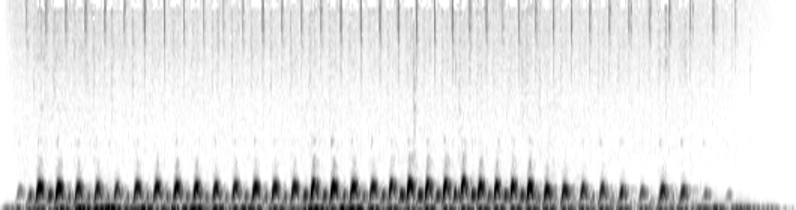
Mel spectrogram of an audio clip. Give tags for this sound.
board
dance
drum
effect
groovy
hit
pad
percs
percussion-loop
plastic
SFX
wha
wobble

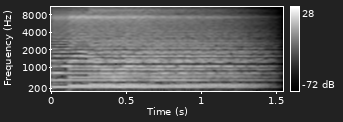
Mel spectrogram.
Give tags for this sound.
chords
pads

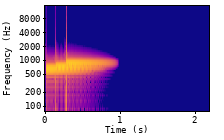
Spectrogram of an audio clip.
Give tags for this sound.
object
life
item
game
energy
pick-up
collect

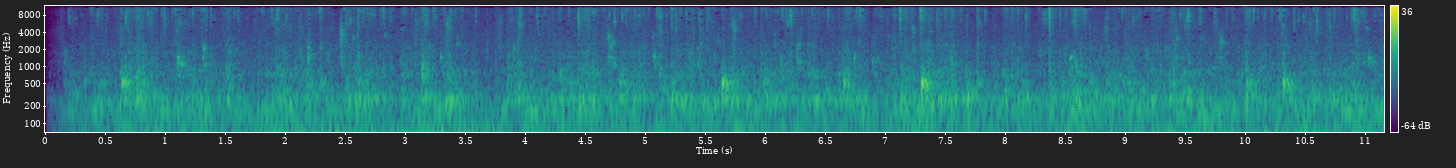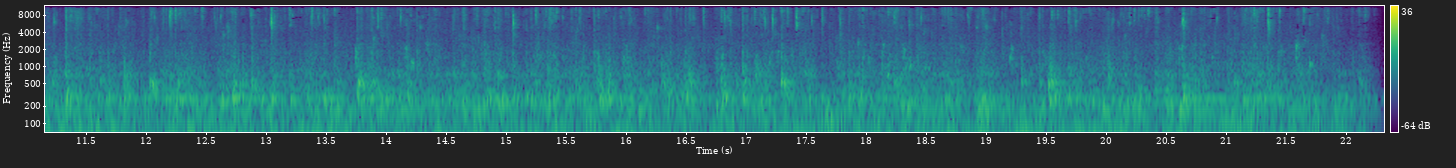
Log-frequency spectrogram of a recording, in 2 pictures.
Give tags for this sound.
ambiance
ambience
atmosphere
field-recording
gloomy
gloomy-weather
gray
grey
gutter
nature
outdoors
outside
raining
rainy
soundscape
water
weather
wet

